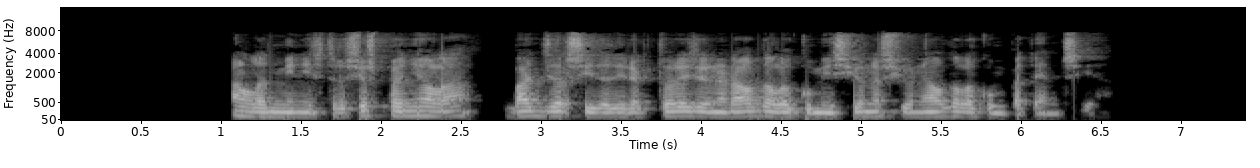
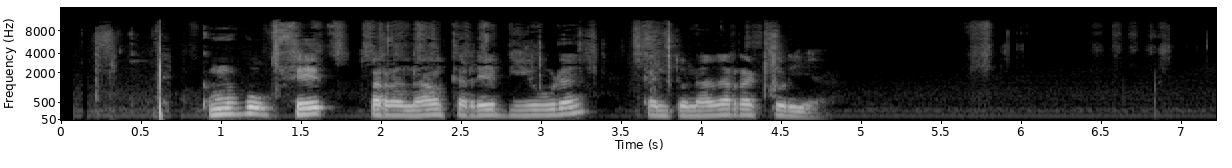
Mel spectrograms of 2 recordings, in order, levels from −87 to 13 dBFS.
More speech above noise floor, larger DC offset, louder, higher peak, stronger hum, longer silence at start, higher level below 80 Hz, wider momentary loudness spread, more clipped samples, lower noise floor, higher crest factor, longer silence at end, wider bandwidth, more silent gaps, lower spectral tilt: first, over 69 dB vs 44 dB; neither; about the same, -21 LUFS vs -21 LUFS; about the same, -2 dBFS vs 0 dBFS; neither; first, 1.05 s vs 0.2 s; first, -56 dBFS vs -62 dBFS; second, 8 LU vs 15 LU; neither; first, under -90 dBFS vs -64 dBFS; about the same, 20 dB vs 22 dB; second, 0.95 s vs 1.45 s; second, 8 kHz vs 11 kHz; first, 2.67-2.77 s vs none; second, -3.5 dB/octave vs -6.5 dB/octave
